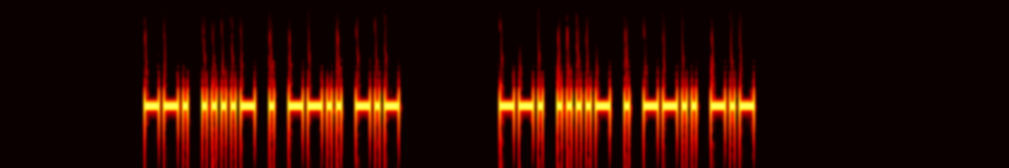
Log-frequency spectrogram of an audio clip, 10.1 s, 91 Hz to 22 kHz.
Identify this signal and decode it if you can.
Morse code, heard as a keyed tone, about 25 wpm, 700 Hz. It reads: G4EZK G4EZK
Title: DXCC-100 Call Signs - 5 Characters - Repeated 2x - 25wpm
